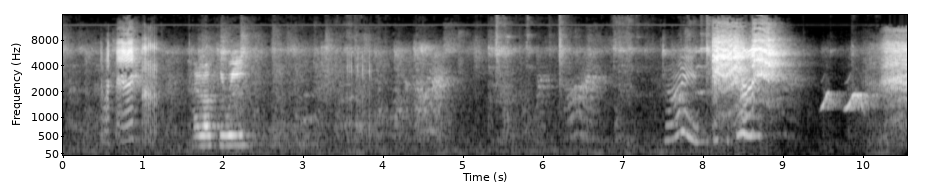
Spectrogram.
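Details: Pet Quaker (monk) parakeet calling for its owner, 'mommy', indoors: harmonic chattering notes, a harsh broadband squawk near the end, and short steady whistles, with people talking nearby.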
